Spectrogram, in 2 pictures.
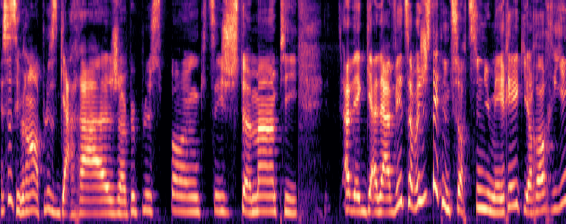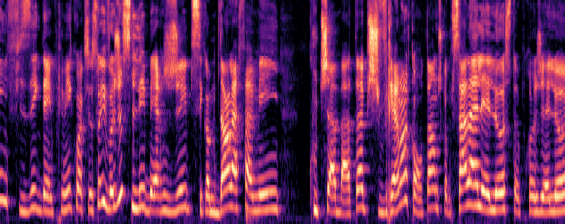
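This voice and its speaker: Speaking at a fairly quick pace, a woman uses an ordinary speaking voice that sits fairly high with ordinary pitch variation. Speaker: musician and music teacher. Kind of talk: casual chat.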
